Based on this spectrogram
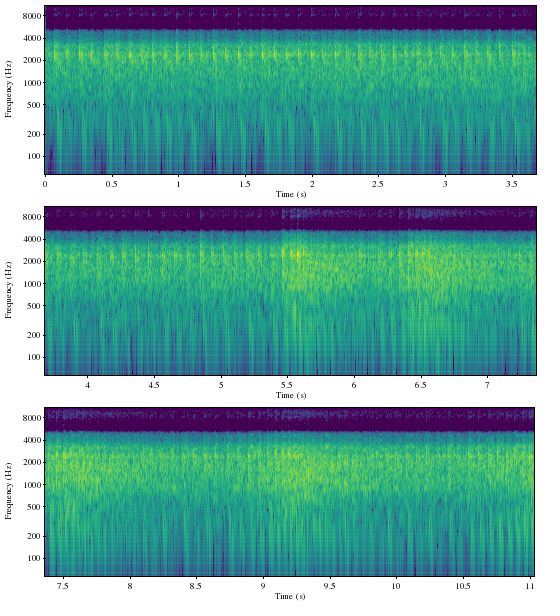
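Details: Alpha moped engine: busy, rapid ticking rattle that swells with each throttle blip, especially noticeable when blipping the throttle; engine knock of unknown source.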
